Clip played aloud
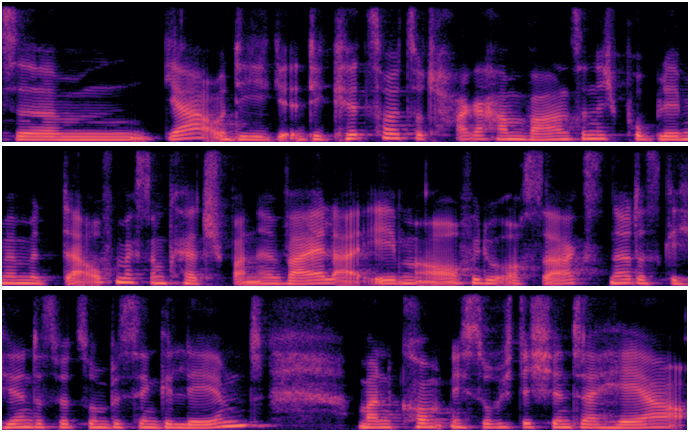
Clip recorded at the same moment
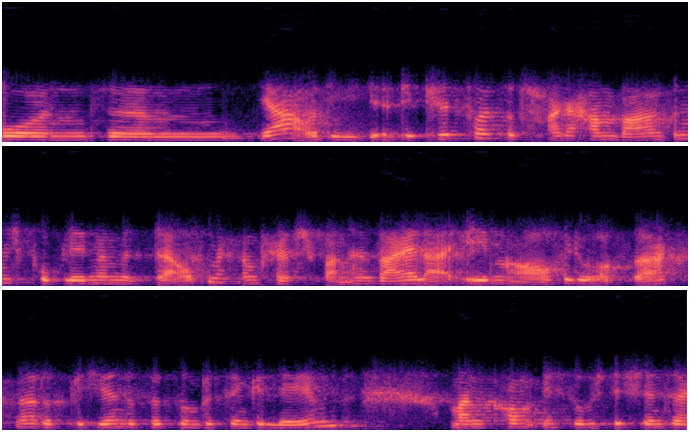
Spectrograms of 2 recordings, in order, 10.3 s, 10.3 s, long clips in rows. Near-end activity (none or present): none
